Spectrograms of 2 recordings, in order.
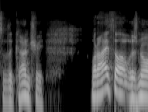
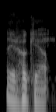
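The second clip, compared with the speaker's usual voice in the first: ordinary talk, nothing marked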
